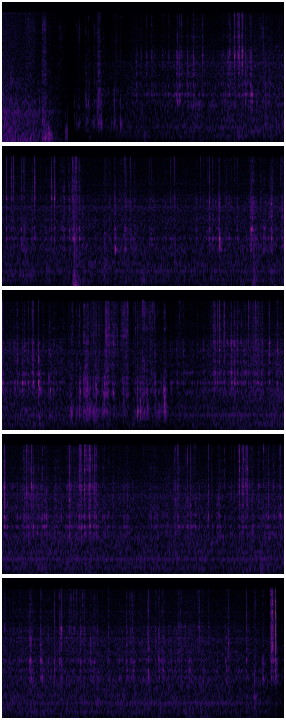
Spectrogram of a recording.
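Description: Faint, scattered small clicks and taps of hardware and hands working a circuit board into a metal amplifier chassis, over a faint steady tone.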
